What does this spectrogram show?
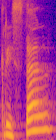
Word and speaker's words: Cristal: Um, well, my name is pronounced Crystal, you know, when you say it in Spanish, so that gives it away.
